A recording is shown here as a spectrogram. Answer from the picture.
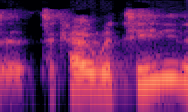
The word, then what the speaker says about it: Taika Waititi: And I actually heard I always mispronounce his name, it's Taika Waititi, the guy who directed Jojo Rabbit.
